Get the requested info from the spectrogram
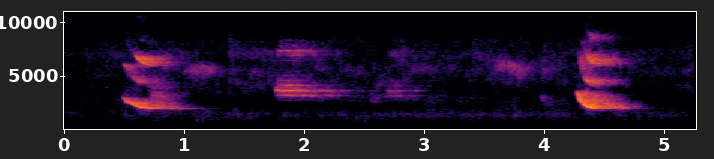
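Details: Injured infant monkey Duke wailing near his mother Duchess: two shrill falling squeals about four seconds apart, with a steadier, flatter whine between them and a low background hum.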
